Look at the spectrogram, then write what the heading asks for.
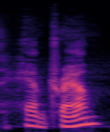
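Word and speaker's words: Hamtramck: from the city of I believe it's pronounced ham tram I'm not sure how it's pronounced but it's h m t r m CK so I'm not sure you know where the uh phonetics are where but let's say he's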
